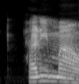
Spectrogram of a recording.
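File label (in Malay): "harimau", Malay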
